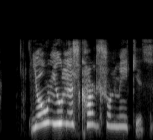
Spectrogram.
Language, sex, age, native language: Icelandic, male, 11, Icelandic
